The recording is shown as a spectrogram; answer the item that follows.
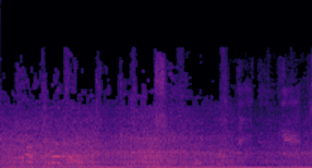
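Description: Street traffic heard from above: a vehicle engine running with a steady low hum, with faint voices in the first second.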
